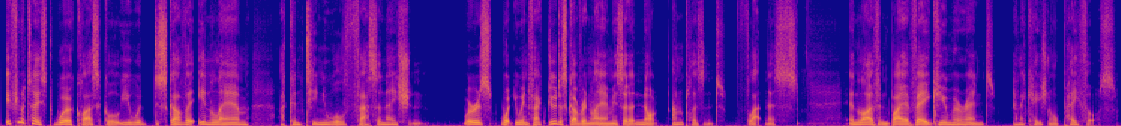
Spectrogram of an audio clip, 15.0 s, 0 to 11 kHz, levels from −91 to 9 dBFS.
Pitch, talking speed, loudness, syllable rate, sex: 150 Hz, 145 wpm, -22 LUFS, 5.0 syllables/s, male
